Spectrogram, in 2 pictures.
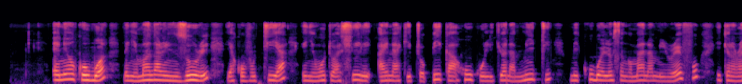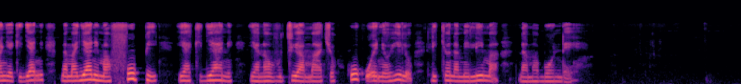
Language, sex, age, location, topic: Swahili, female, 18-24, Dar es Salaam, agriculture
